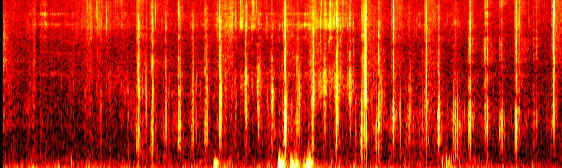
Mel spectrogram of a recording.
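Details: Pet rabbit eating hay, close crunching bites: scattered sharp dry clicks with a cluster of louder thumping crunches near the middle, then steady rhythmic chewing toward the end.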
